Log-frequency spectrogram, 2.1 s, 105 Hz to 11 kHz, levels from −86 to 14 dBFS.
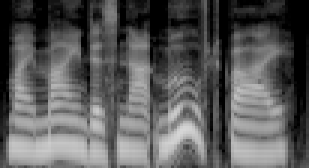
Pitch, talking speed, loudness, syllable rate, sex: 195 Hz, 175 wpm, -15 LUFS, 3.7 syllables/s, female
